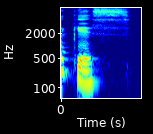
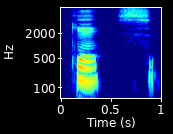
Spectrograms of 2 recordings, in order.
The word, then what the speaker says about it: caisse: le tapis roulant la caisse la caisse les voyelles a et i se prononcent e la caisse et les deux s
